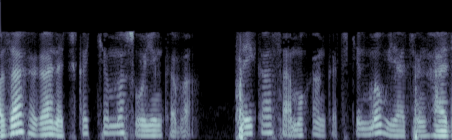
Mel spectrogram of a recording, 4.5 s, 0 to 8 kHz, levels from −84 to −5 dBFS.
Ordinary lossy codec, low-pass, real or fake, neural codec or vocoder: AAC, 16 kbps; 7.2 kHz; real; none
